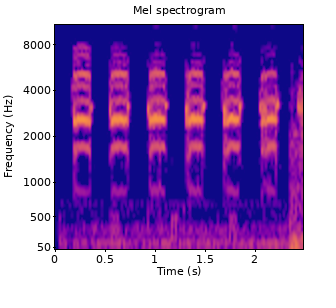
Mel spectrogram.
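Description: Guinea fowl keet peeping: five short, high, evenly spaced calls at about three a second.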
